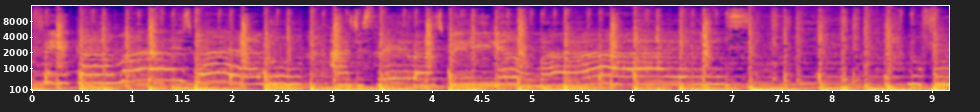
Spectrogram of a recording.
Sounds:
music

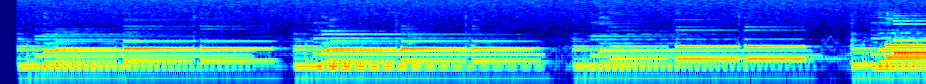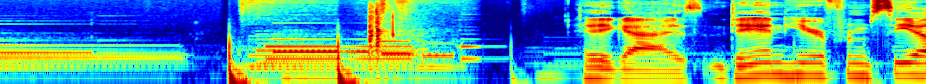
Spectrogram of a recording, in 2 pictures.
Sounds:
music
speech

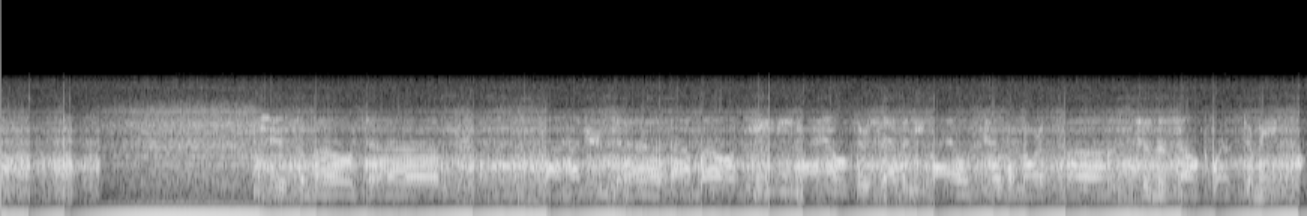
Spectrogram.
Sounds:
speech
radio

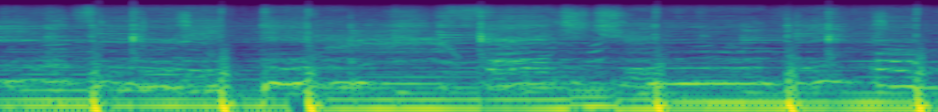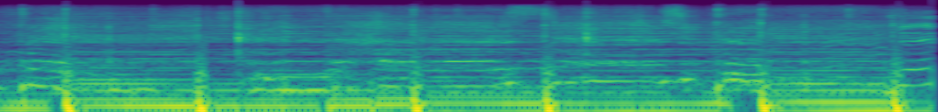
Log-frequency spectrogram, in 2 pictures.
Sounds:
male singing
music

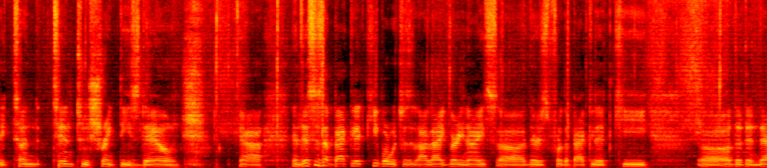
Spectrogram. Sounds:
computer keyboard

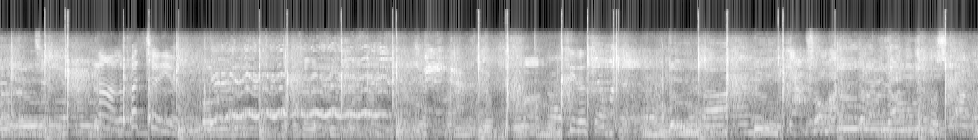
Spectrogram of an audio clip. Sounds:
speech

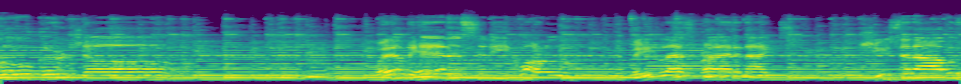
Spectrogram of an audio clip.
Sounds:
music

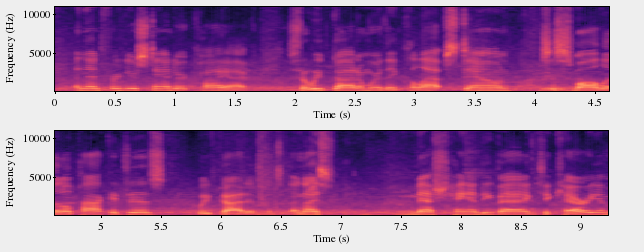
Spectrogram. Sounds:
speech

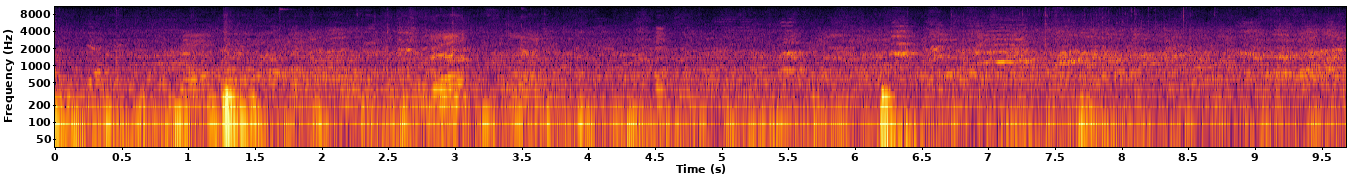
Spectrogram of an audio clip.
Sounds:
speech

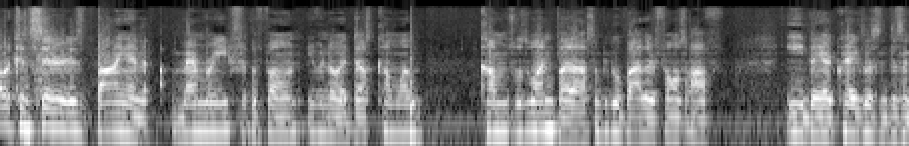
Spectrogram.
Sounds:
speech

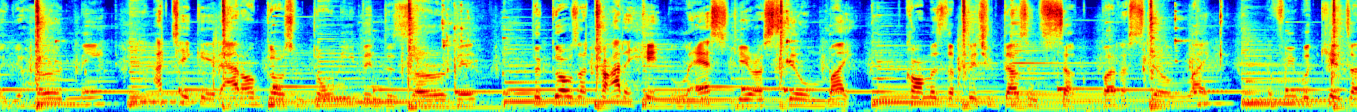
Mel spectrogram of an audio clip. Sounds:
singing

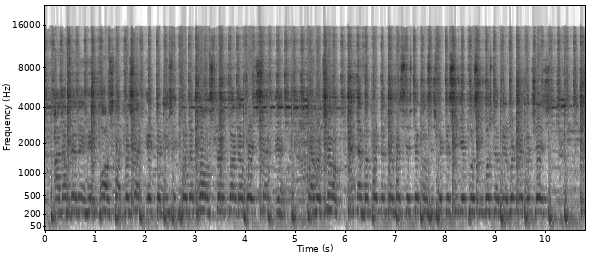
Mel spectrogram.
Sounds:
music

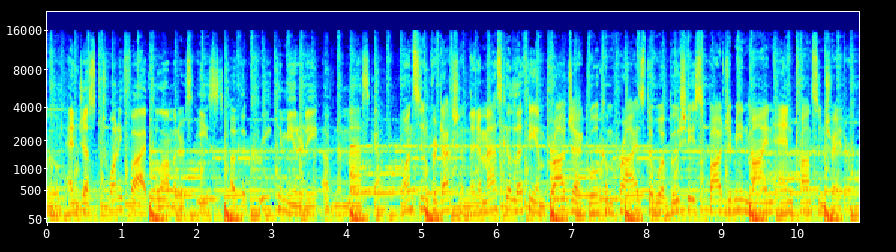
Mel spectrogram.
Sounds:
music
speech

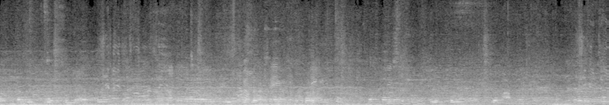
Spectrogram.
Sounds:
inside a public space
speech

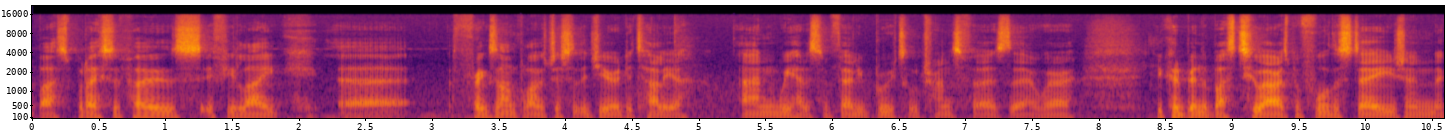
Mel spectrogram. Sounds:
speech

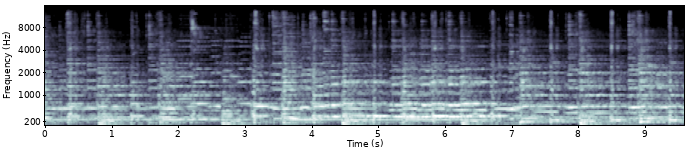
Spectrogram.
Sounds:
playing zither

